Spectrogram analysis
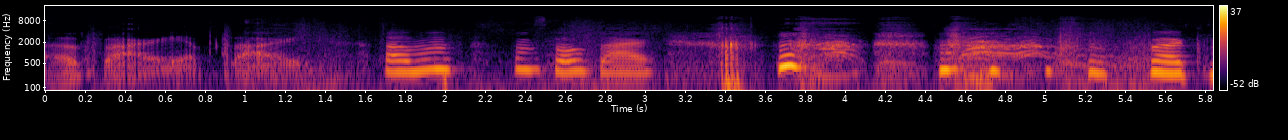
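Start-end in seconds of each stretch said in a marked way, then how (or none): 0.1-0.7 breathy whisper, barely voiced; whispered apology. Real, not acted. After fire mistake. 0.7-1.3 soft voiceless whisper; whispered apology. Real, not acted. After fire mistake.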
